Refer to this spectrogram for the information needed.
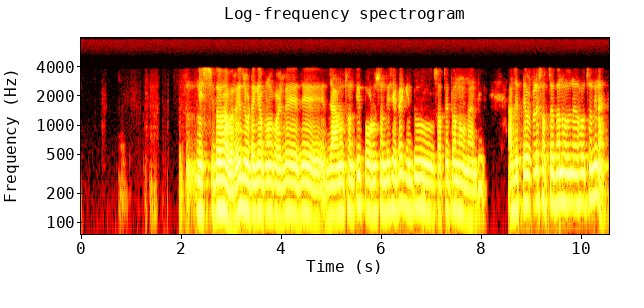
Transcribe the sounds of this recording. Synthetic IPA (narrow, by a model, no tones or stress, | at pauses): nist͡ʃit̪ɔbʱabɔɾed͡ʒowʈakiapɔɽ̃ɔkɔɦiled͡ʒed͡ʒaɽ̃ut͡ʃʰɔnt̪ipɔɽut͡ʃʰɔnt̪is̬eʈak̬int̪usɔt͡ʃet̪ɔnɔɦownaant̪i | a̰d͡ʒet̪ebeɭesɔt͡ʃet̪̬ɔnɔɦoɦowt͡ʃʰɔnt̪ina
